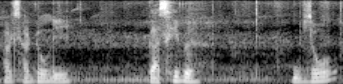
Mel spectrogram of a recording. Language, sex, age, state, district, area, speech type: Bodo, male, 45-60, Assam, Chirang, rural, spontaneous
